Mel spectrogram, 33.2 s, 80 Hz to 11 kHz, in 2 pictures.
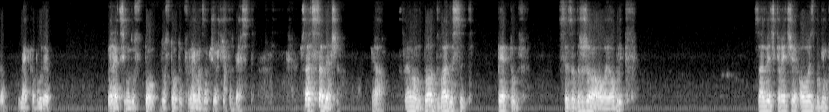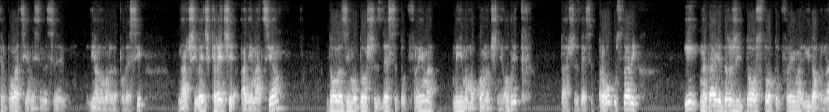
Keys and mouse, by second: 7.5-19.6 drag, 19.6 middle click, 20.1 click, 20.2 middle click, 20.3-25.8 drag, 25.8-27.3 middle drag, 27.3-30.9 drag, 30.9-33.1 middle drag.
